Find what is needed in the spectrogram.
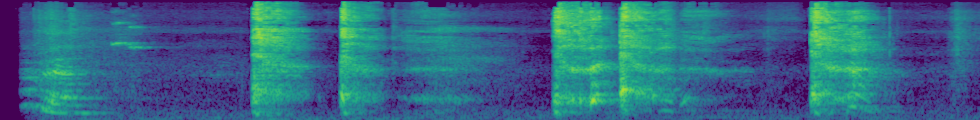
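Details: Young child who says he is a bit sick and coughing: five short, sharp coughs with a brief vocal sound at the start.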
